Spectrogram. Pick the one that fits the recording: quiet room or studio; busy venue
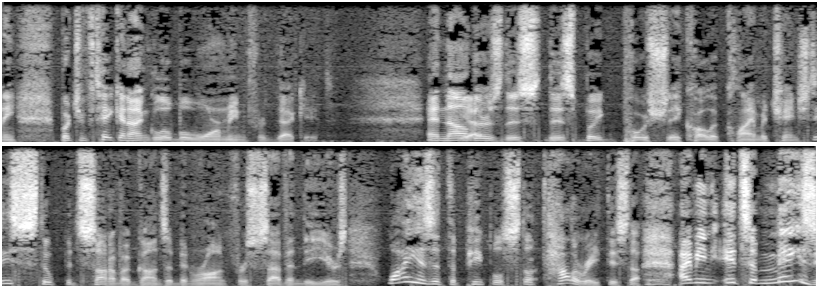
busy venue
